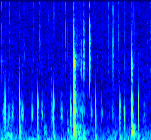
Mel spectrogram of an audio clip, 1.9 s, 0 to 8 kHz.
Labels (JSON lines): {"label": "biophony, grazing", "recorder": "SoundTrap 300"}
{"label": "biophony, knock croak", "recorder": "SoundTrap 300"}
